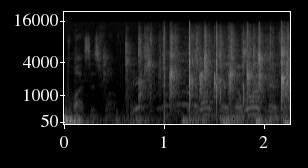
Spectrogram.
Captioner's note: audience applauding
